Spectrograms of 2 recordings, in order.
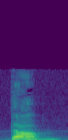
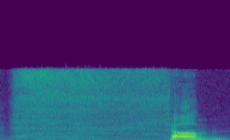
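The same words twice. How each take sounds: First: The TH is cut short with no friction. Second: The TH is held long with audible friction. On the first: The speaker calls it wrong. "there was never any air friction" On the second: The speaker calls it right. "Notice how long I'm holding the T H sound"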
